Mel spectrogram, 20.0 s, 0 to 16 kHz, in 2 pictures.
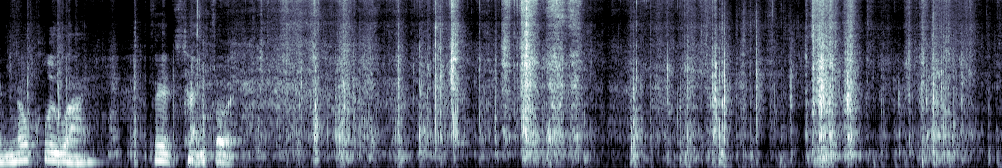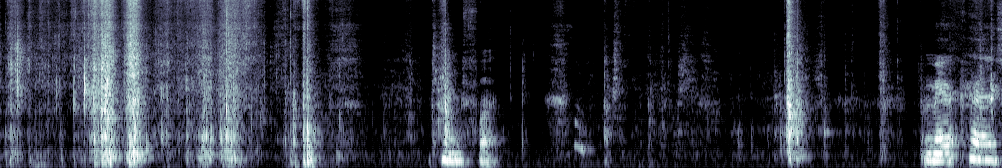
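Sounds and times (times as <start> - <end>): packaging crinkling and rustling: 0.0 - 13.6.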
